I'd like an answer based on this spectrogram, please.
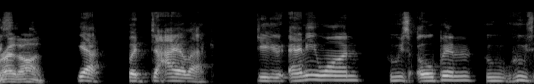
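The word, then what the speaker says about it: Dälek: Dalek, but with the umlaut, apparently it's pronounced dialect, like dialect.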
